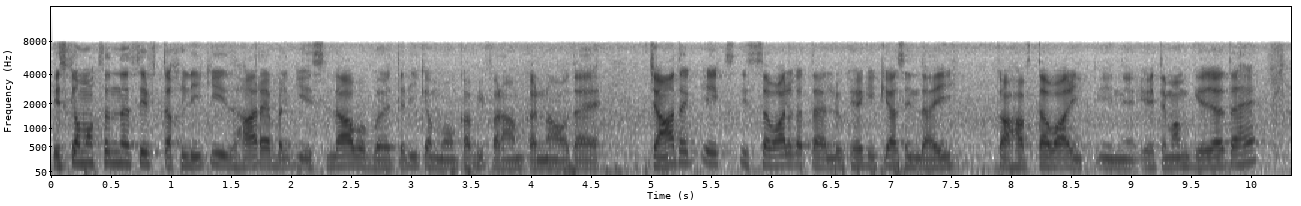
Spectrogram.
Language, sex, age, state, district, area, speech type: Urdu, male, 18-30, Uttar Pradesh, Azamgarh, rural, spontaneous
